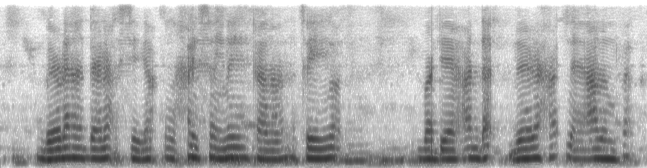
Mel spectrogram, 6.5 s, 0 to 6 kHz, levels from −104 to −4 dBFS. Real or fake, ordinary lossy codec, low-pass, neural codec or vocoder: fake; none; 5.4 kHz; codec, 24 kHz, 0.9 kbps, WavTokenizer, medium music audio release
